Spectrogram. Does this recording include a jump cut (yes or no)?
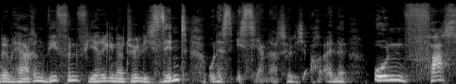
no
